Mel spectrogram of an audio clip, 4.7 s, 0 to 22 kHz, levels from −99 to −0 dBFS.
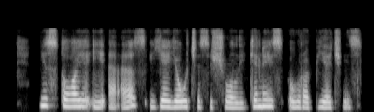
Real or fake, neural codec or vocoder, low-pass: fake; vocoder, 22.05 kHz, 80 mel bands, WaveNeXt; 7.2 kHz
